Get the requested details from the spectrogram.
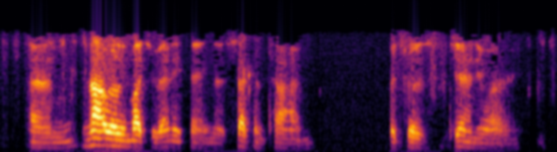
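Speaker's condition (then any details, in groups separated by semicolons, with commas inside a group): Parkinson's disease; no sleep issues from Parkinson's; stem cell therapy in research study in Houston, Texas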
